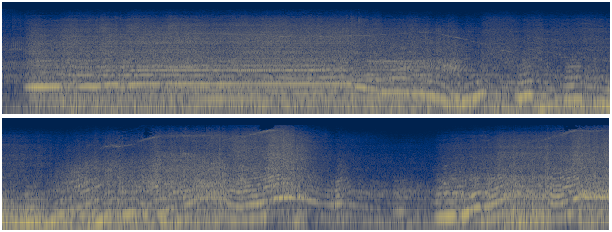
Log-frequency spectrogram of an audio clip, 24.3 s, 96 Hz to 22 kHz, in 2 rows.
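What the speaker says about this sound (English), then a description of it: "Here's that tough Mori R32 with the HKS 3240 turbos" A Nissan GT-R R32 with HKS 3240 turbos drag races at a high-performance import event. Its loud, close engine roars through rising and falling revs and gear changes, with squealing tires, for the whole stretch.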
